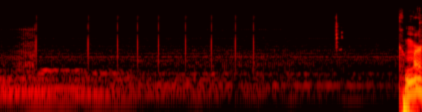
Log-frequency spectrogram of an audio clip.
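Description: Short clicks tick quickly as a menu list is scrolled.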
